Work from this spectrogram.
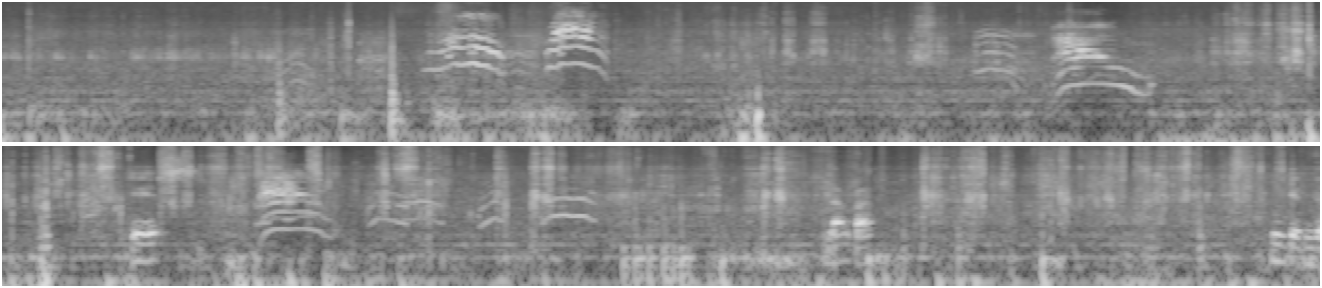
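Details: Blanca, a Himalayan cat who has just given birth, with her kittens: several high, arching mews spaced a few seconds apart over a steady low background hum and faint noise.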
